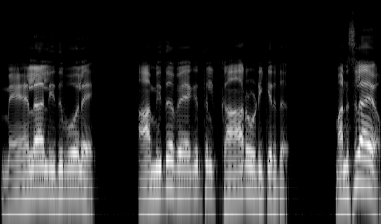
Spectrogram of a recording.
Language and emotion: Malayalam, angry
